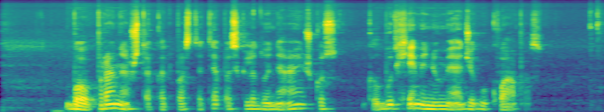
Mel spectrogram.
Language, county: Lithuanian, Marijampolė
